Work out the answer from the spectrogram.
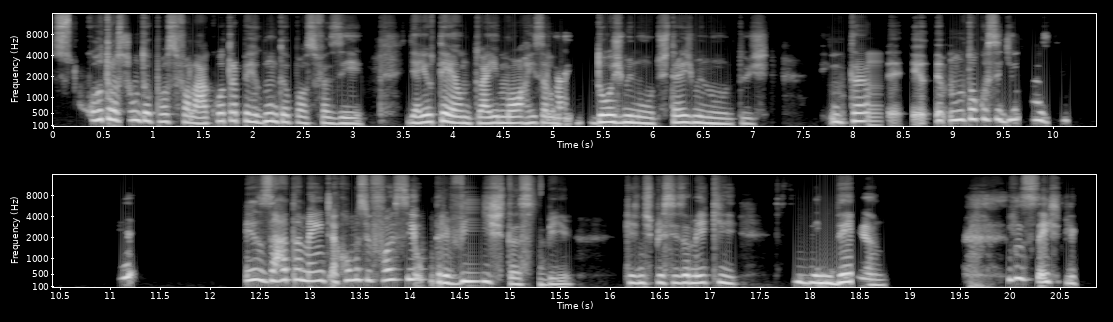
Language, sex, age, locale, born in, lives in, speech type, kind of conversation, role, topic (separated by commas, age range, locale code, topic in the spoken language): Portuguese, female, 25-29, pt-BR, Brazil, France, conversation, advice, user, Por que tenho dificuldade em manter conversas significativas com pessoas novas?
